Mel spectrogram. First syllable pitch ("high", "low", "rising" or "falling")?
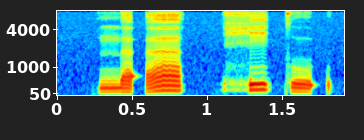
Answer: low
